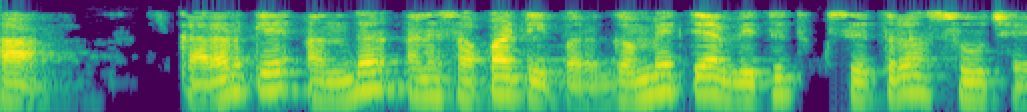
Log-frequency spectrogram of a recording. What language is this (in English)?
Gujarati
